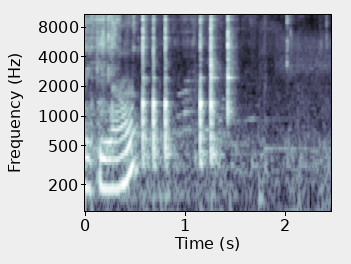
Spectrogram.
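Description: Wooden ladle knocking against a clay pot of ragi porridge: a quick run of about seven sharp clacks, slightly ringing.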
